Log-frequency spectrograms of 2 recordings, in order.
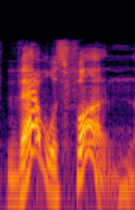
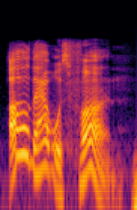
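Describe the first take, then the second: First: Slow, stretched retold delight; drawn-out rider reply. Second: High, gleeful retold reply; mock thrilled rider. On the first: Rider after a second slide, drawn-out mock delight. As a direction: draw out each word, leaning on the first. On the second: Rider who slid into the Jeep, mock thrilled. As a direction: pitch it up like a delighted passenger.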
